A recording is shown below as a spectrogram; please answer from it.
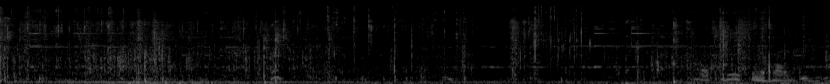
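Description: Footsteps and small stones shifting on rocky ground, heard as scattered soft clicks and taps, with faint voices.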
